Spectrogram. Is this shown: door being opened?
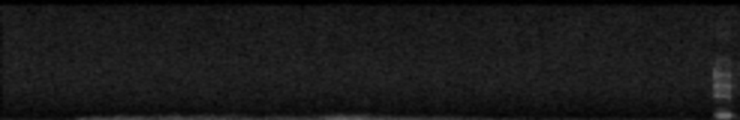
no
